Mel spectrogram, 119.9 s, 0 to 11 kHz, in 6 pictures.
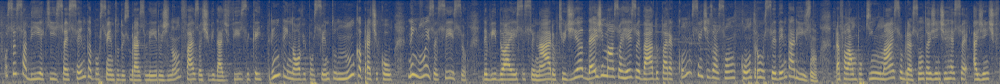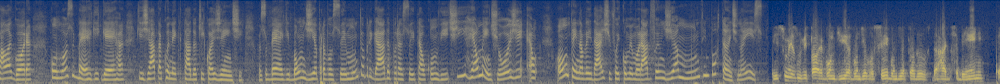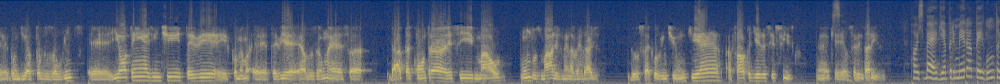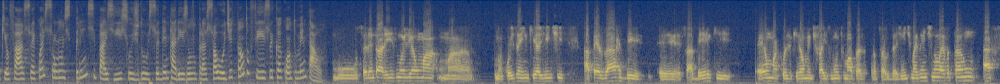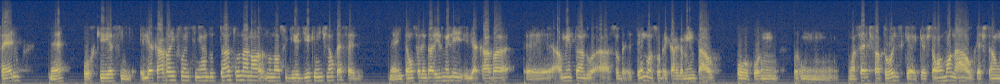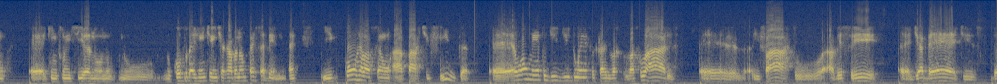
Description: Nome do Artista - CENSURA - ENTREVISTA DIA COMBATE DO SEDENTARISMO (11-03-25).mp3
